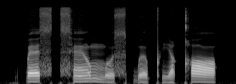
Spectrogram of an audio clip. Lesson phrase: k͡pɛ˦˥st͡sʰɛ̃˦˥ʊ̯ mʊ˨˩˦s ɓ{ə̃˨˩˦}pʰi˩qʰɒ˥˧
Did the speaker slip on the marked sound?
yes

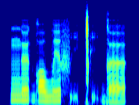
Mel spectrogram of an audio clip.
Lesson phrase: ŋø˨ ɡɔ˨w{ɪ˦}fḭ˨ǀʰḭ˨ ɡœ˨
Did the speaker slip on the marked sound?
yes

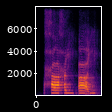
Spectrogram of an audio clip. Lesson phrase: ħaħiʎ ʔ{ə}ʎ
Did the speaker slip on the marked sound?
yes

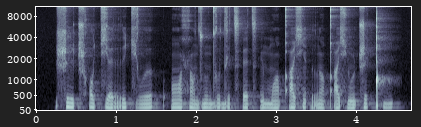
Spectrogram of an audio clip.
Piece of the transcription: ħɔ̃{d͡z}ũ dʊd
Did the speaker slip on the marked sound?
no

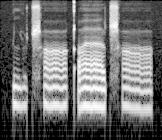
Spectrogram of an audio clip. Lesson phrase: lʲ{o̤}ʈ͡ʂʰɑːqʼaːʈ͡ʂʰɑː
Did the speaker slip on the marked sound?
no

